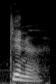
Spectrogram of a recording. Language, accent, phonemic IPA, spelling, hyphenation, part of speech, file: English, US, /ˈdɪnɚ/, dinner, din‧ner, noun / verb, En-us-dinner.ogg
- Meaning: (noun) 1. The main meal of the day, often eaten in the evening 2. An evening meal 3. A midday meal (in a context in which the evening meal is called supper or tea) 4. A meal given to an animal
